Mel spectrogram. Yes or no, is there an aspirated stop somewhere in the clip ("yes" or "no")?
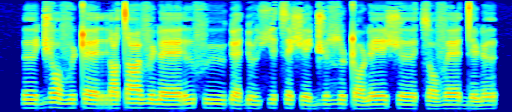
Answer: no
